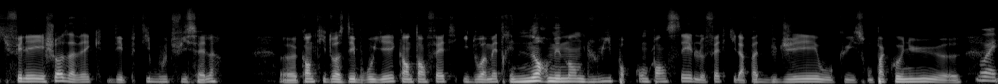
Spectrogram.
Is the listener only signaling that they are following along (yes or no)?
yes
